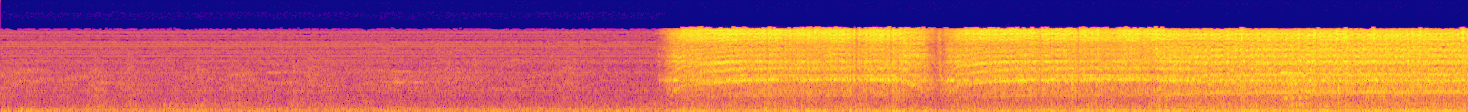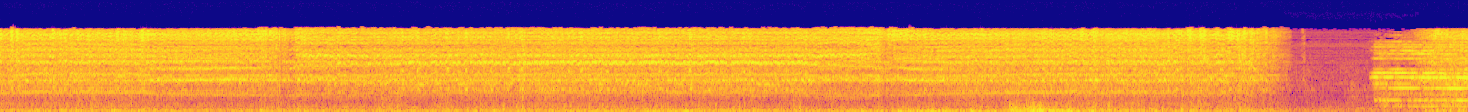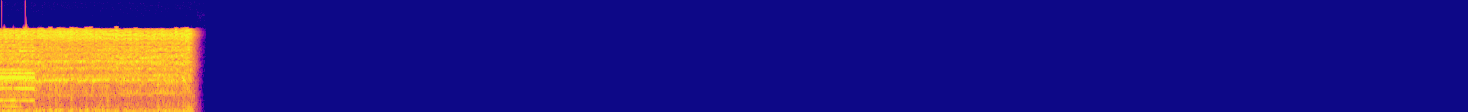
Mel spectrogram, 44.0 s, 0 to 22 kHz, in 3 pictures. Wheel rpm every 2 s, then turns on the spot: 0, 0, 0, 80, 130, 160, 160, 160, 160, 160, 160, 160, 160, 120, 70, 110, 10, 0, 10, 10, 0, 20.
42-44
